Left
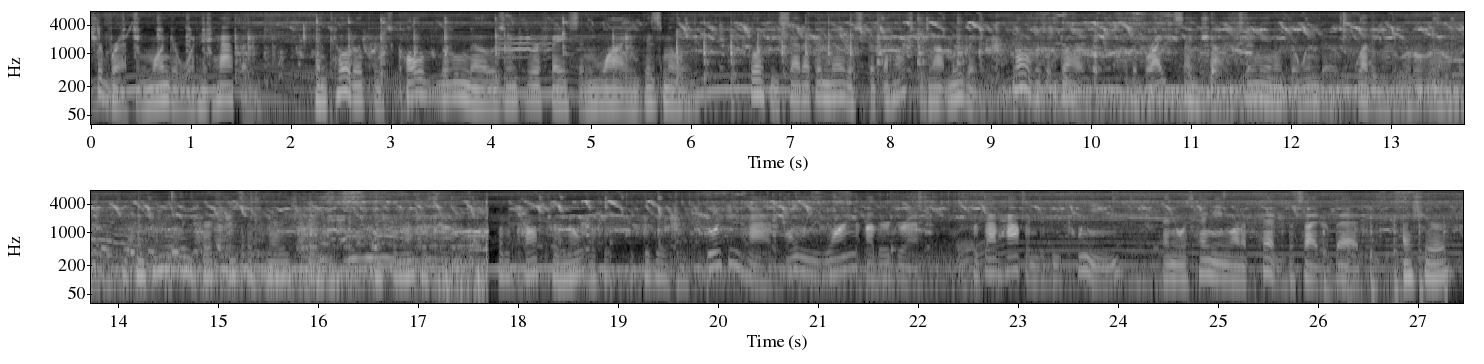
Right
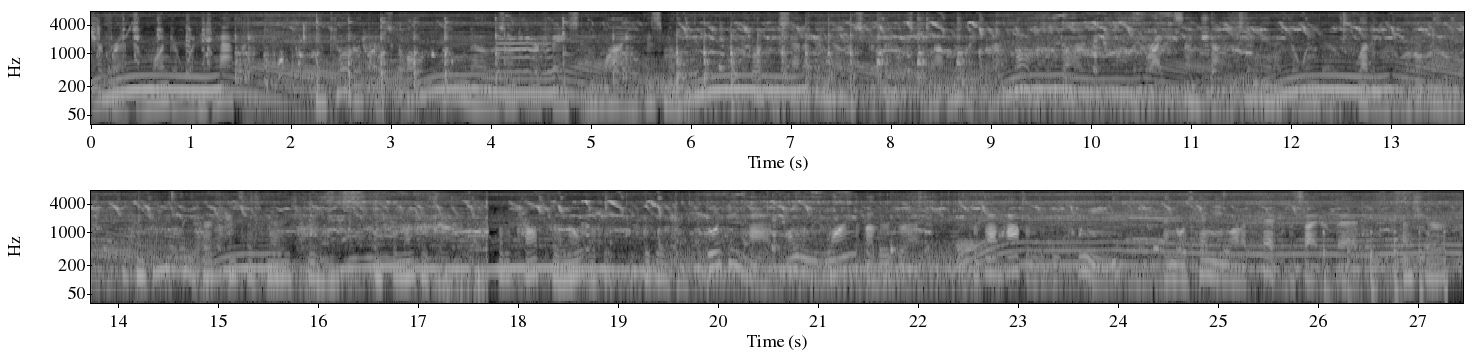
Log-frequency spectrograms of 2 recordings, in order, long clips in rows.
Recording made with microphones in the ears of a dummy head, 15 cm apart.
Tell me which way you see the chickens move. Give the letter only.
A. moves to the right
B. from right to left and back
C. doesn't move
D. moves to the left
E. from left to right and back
B.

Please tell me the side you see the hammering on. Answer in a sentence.
In this clip you hear the hammering on the right.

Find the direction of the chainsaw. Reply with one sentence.
You can hear the chainsaw on the right.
